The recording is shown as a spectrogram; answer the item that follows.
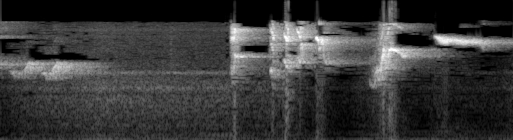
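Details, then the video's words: Orange-headed thrush, a first-place Royal Cup competition bird, singing: a soft, wavering low whistle, then a quick series of sharp, high chips and a loud slurred note ending in a sustained thin whistle. "Suara Burung Anis Merah | GACOR Teler Doyong Juara I Royal Cup"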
